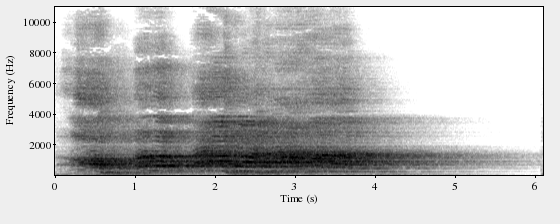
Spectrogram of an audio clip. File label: prison pain scream; Quake 4 Alpha; id software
